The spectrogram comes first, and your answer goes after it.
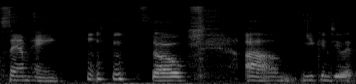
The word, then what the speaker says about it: Samhain: So if you celebrate Samhain, Samhain, for us non-Celtic speakers, it's spelt Samhain.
